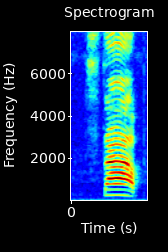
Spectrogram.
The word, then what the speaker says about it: ทราบ: ตัว อื่น นะ คะ รูป ทร ออก เสียง ซ ออ เช่น ทรัพย์ อ่าน ว่า ทรัพย์ ส่ง อ่าน ว่า ส่ง ทราย อ่าน ว่า ทราย ทราบ อ่าน ว่า ทราบ และ สุด อ่าน ว่า สุด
